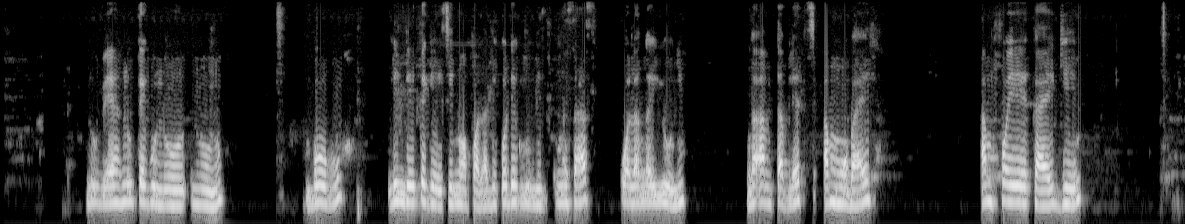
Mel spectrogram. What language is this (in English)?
Wolof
